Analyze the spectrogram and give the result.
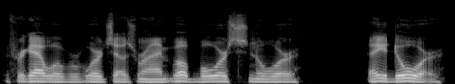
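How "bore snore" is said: usual speaking voice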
